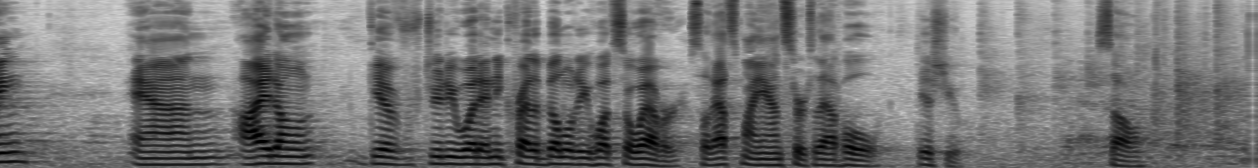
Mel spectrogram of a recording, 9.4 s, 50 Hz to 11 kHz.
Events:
0.0s-0.3s: male speech
0.0s-9.4s: background noise
0.4s-0.9s: breathing
1.0s-2.4s: male speech
2.5s-2.7s: breathing
2.8s-6.6s: male speech
6.9s-7.3s: male speech
7.3s-9.4s: crowd
7.4s-9.4s: applause
8.0s-9.4s: laughter
8.2s-8.6s: male speech

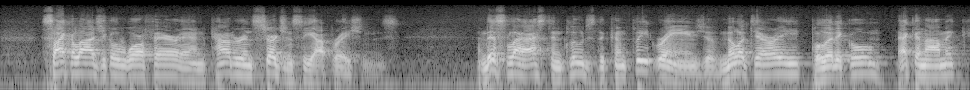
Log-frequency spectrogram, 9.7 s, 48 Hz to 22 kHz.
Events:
0.0s-0.4s: breathing
0.0s-9.7s: background noise
0.4s-4.0s: man speaking
4.0s-4.7s: breathing
4.7s-8.0s: man speaking
8.1s-8.8s: man speaking
9.0s-9.7s: man speaking

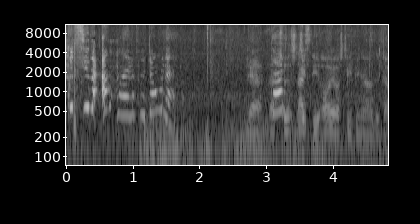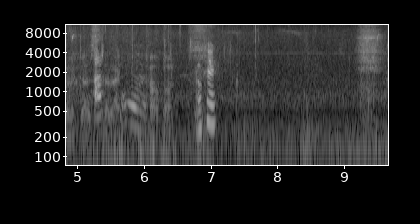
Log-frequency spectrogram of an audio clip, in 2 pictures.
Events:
0.0s-1.7s: woman speaking
0.0s-7.1s: conversation
0.0s-9.6s: mechanisms
0.0s-9.6s: wind noise (microphone)
0.9s-0.9s: tick
2.1s-2.1s: tick
2.7s-2.9s: man speaking
3.1s-3.4s: woman speaking
3.3s-6.5s: man speaking
4.6s-4.7s: tick
5.2s-6.0s: animal
5.8s-5.8s: tick
6.8s-7.1s: woman speaking
7.6s-7.7s: tick
8.1s-8.2s: tick
9.2s-9.6s: sniff

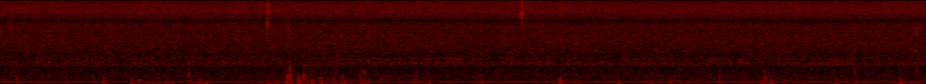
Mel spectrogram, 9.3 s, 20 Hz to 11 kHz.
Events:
0.0s-9.2s: mechanisms
0.9s-2.1s: wind
2.6s-3.8s: wind
2.6s-2.7s: tick
4.8s-5.0s: generic impact sounds
5.2s-5.2s: tick
5.6s-5.7s: generic impact sounds
8.4s-8.6s: generic impact sounds
8.9s-9.1s: generic impact sounds

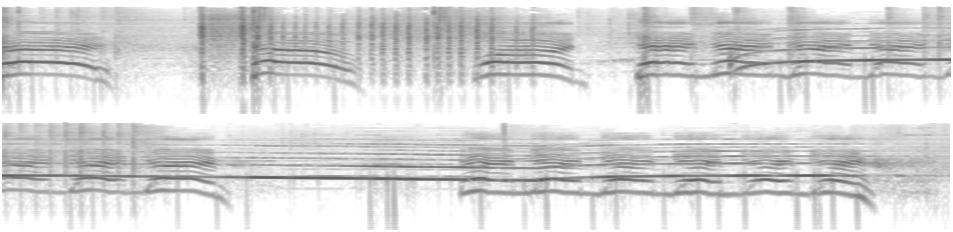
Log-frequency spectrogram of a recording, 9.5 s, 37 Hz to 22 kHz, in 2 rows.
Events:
0.0s-0.5s: male speech
0.0s-0.6s: machine gun
0.0s-9.4s: wind
1.0s-2.8s: machine gun
1.3s-1.8s: male speech
2.4s-2.9s: male speech
3.2s-5.9s: male speech
3.5s-9.4s: police car (siren)
4.3s-5.4s: machine gun
6.2s-6.4s: wind noise (microphone)
6.6s-7.6s: wind noise (microphone)
7.0s-9.1s: male speech
9.1s-9.4s: breathing

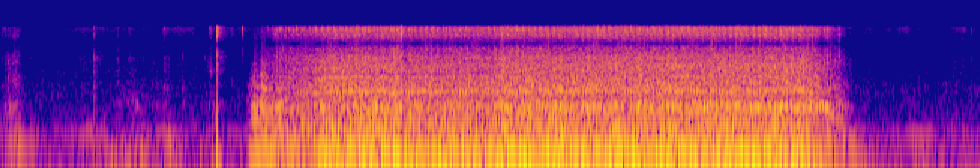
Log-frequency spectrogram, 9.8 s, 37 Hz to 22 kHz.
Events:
0.0s-0.3s: generic impact sounds
0.0s-9.8s: background noise
0.8s-1.4s: generic impact sounds
1.6s-1.8s: generic impact sounds
2.0s-2.4s: generic impact sounds
2.4s-8.5s: sewing machine
8.6s-9.2s: generic impact sounds
9.4s-9.7s: generic impact sounds

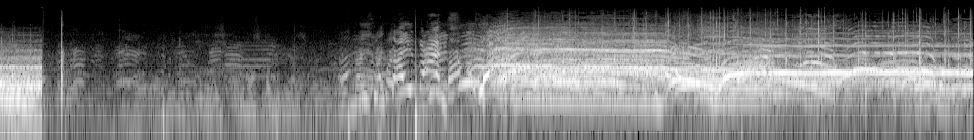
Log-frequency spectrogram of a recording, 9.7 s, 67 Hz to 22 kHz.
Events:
0.0s-0.4s: sound effect
0.0s-9.7s: wind
0.4s-0.4s: tick
0.5s-9.7s: crowd
0.6s-0.7s: tick
0.7s-3.1s: male speech
1.6s-1.7s: tick
2.4s-3.4s: female speech
3.4s-4.9s: kid speaking
4.1s-4.2s: generic impact sounds
4.1s-4.2s: tick
4.8s-4.8s: tick
4.8s-9.7s: shout
5.2s-9.7s: applause

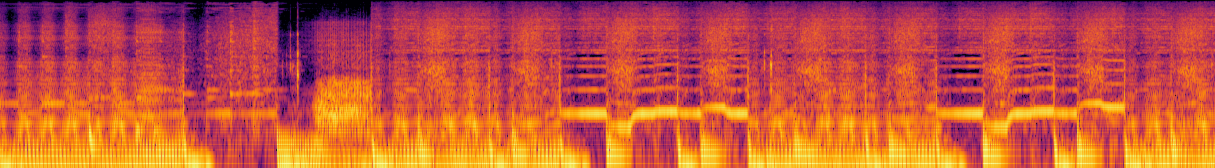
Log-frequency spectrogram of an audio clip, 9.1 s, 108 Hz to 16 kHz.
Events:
0.0s-9.1s: music

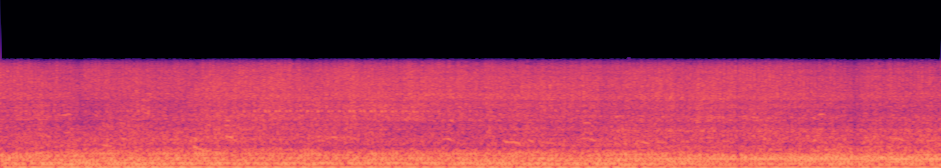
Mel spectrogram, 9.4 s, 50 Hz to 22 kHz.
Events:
0.0s-9.4s: aircraft engine
1.1s-1.6s: human sounds
1.8s-2.8s: human sounds
4.3s-4.8s: human sounds
4.9s-6.9s: human sounds
8.8s-9.4s: human sounds

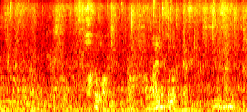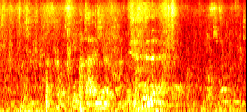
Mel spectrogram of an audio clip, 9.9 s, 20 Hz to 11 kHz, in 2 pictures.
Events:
0.0s-0.5s: human voice
0.0s-9.8s: mechanisms
0.1s-0.7s: surface contact
1.0s-1.9s: surface contact
1.7s-2.3s: man speaking
1.7s-9.8s: conversation
2.2s-2.2s: tick
2.5s-2.7s: tick
2.9s-3.5s: man speaking
3.0s-6.8s: dog
4.2s-4.7s: human voice
5.3s-5.8s: man speaking
5.7s-5.9s: tap
6.0s-7.3s: woman speaking
7.0s-8.5s: surface contact
7.4s-8.3s: laughter
8.3s-8.8s: man speaking
9.0s-9.8s: man speaking

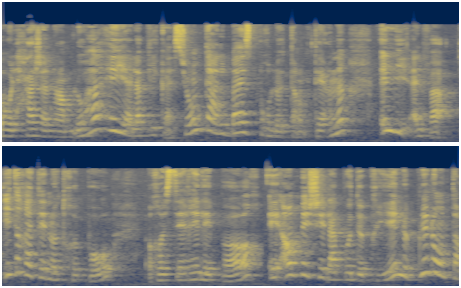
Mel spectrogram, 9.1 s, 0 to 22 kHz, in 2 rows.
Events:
0.0s-3.5s: woman speaking
0.0s-9.1s: mechanisms
3.4s-3.7s: breathing
3.7s-4.4s: woman speaking
4.6s-5.7s: woman speaking
5.7s-5.9s: breathing
6.0s-7.1s: woman speaking
7.2s-9.1s: woman speaking

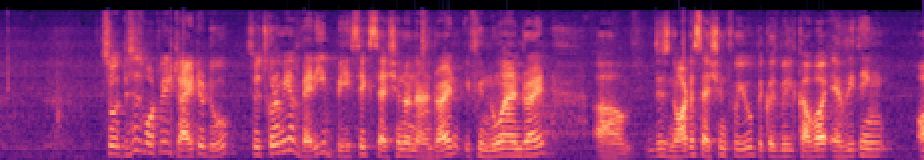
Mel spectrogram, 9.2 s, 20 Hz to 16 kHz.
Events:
0.0s-9.2s: mechanisms
0.1s-0.2s: clapping
0.5s-0.7s: generic impact sounds
1.0s-2.4s: man speaking
2.5s-3.3s: man speaking
3.4s-4.6s: man speaking
4.2s-4.4s: generic impact sounds
4.7s-5.5s: man speaking
5.5s-5.9s: breathing
6.0s-6.4s: man speaking
6.5s-8.9s: man speaking

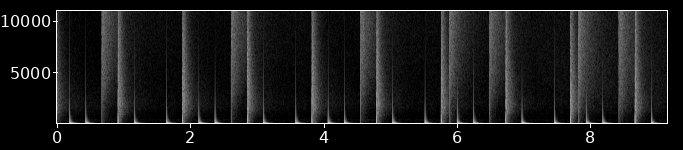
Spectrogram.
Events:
0.0s-9.1s: mechanisms
0.2s-1.3s: music
1.6s-3.2s: music
3.5s-5.2s: music
5.5s-7.0s: music
7.4s-9.1s: music

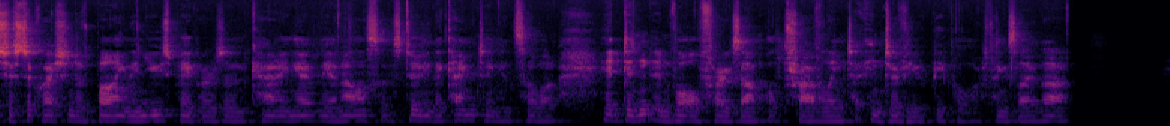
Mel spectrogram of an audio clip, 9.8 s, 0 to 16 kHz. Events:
0.0s-9.4s: background noise
0.0s-9.0s: man speaking

